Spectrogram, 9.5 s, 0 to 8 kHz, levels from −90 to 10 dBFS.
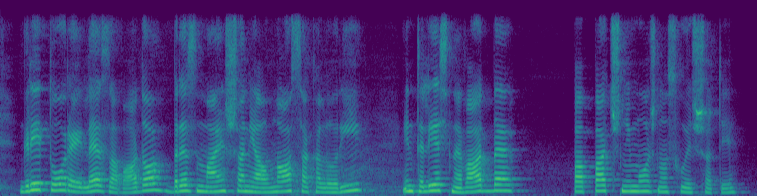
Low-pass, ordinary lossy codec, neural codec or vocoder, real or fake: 7.2 kHz; none; autoencoder, 48 kHz, 128 numbers a frame, DAC-VAE, trained on Japanese speech; fake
